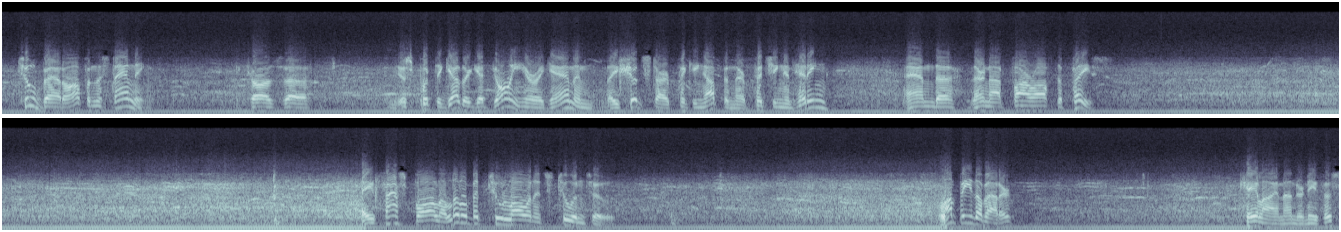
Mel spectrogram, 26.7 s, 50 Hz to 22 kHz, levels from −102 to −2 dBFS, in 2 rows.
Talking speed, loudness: 120 wpm, -23 LUFS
